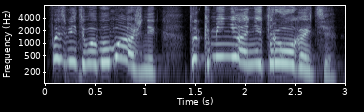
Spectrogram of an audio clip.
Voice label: take wallet, male; Soldier Of Fortune II Double Helix; XBOX; civ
